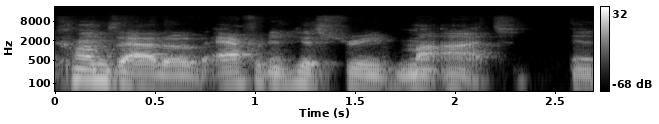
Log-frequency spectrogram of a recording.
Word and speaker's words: Ma'at: And there's a fundamental concept that comes out of African history, Ma'at, and it's spelled M-A-A-T.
